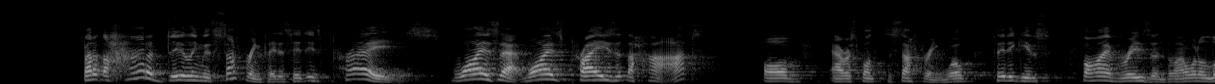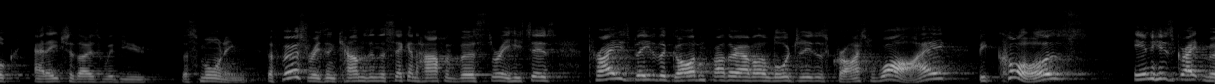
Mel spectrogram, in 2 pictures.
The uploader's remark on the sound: Preached at Wollongong Christian Reformed Church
